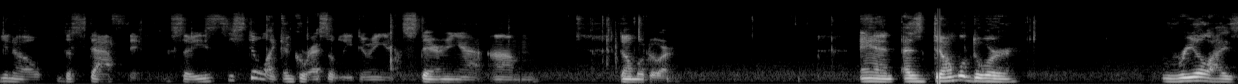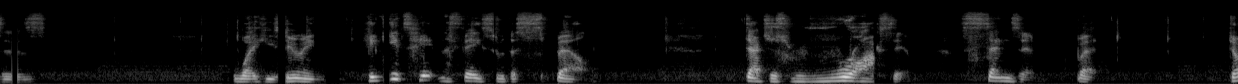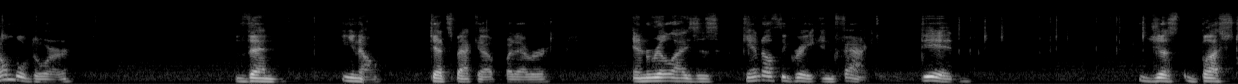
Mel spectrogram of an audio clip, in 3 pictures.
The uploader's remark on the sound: We had an audio malfunction during the episode record.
